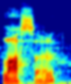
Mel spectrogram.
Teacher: Voicing the Z is simply wrong.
